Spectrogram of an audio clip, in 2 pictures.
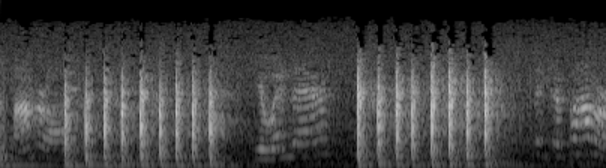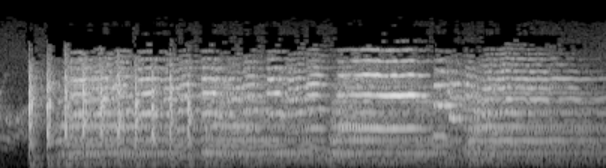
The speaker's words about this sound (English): The bellboy out there pounding on the door.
